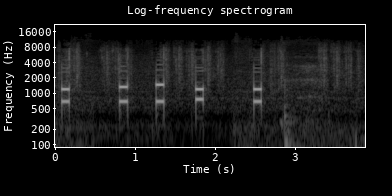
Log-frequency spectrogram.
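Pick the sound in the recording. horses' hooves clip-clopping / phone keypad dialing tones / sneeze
phone keypad dialing tones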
